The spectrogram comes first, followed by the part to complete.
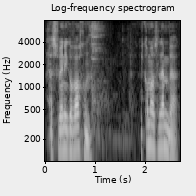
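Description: A man's voice: medium pitch, moderate pace, darkish tone, a little hiss or hum, natural voice. A man acting a weary refugee in a radio play, speaking tersely with matter-of-fact resignation. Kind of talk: German radio drama dialogue.

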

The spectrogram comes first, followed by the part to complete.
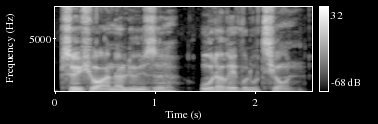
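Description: A man's voice: on the low side, measured pace, darkish tone. A man reading scripted narration for a radio documentary.

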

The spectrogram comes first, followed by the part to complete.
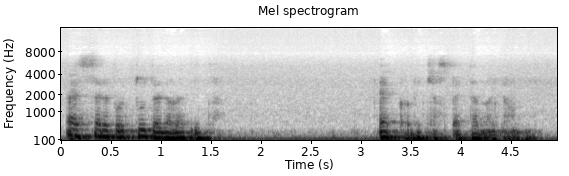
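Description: A woman's voice: a bass voice, animated, unhurried, vocal fry, a little hiss or hum. Impassioned woman, roomy dull radio sound. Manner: impassioned, declamatory. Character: defiant peasant brigand woman, proud, unbroken. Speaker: narrator voicing a brigand woman. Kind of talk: theatrical monologue on radio.

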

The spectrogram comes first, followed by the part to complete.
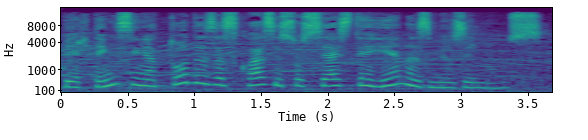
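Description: A stern spirit nun in a radio drama, lecturing visitors in a grave, measured tone. Her voice sits a little high. A music bed runs clearly beneath every line. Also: lively intonation, crowd noise. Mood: solemn. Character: solemn nun spirit, stern female guide.

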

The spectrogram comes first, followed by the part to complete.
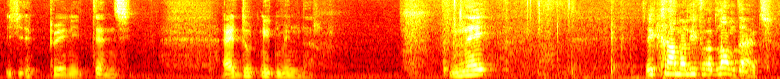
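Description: A man's voice: medium pitch, very animated, slow pace, long pauses. An actor playing a bitter, tormented young male sinner in a television drama, sarcastic and desperate, swinging from muttering to outbursts. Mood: cynical, subdued. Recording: noisy 1970s TV soundtrack.

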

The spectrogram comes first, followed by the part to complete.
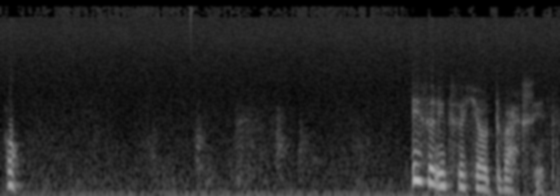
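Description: An actress playing a caring, frank young medical student in a radio drama, earnest and slightly hesitant. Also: female voice, a little high, sing-song, moderate pace, gravelly, full character voice. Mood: friendly, attentive. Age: young adult. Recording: thin, phone-like old radio recording.

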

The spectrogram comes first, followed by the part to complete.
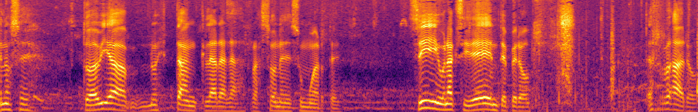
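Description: A man with an Argentine accent playing a grieving, suspicious son in a radio drama, speaking insistently as he thinks aloud. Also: medium pitch. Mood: troubled, doubtful. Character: grieving, suspicious son obsessively investigating his father's death. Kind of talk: Spanish-language radio drama acting. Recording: clear street and traffic noise.

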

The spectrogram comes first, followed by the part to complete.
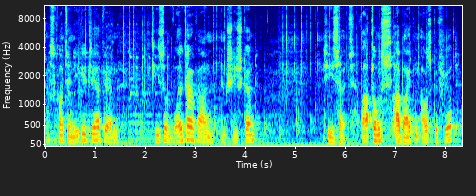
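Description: An actor playing a stern senior homicide detective in a radio play, measured, matter-of-fact and authoritative. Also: male voice, medium pitch, darkish tone, soft background music, natural voice. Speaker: senior police official. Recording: background noise, typewriter clatter. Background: office typing.

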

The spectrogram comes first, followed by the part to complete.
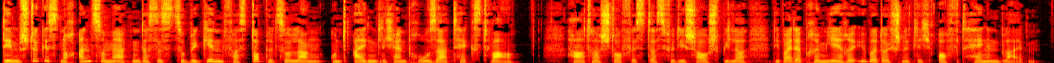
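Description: A woman radio critic reading a scripted theatre review in an articulate, measured and pointed manner. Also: sits low, a little mellow.

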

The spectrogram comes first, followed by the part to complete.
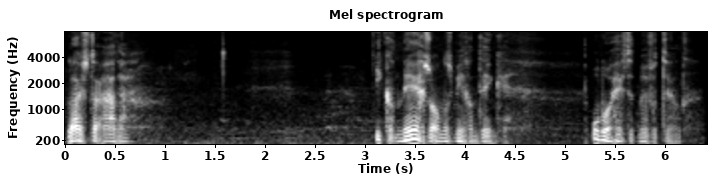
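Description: A man playing a passionate, rationalising lover in a radio drama, with a theatrical, expressive delivery. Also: deep voice, moderate pace, vocal fry. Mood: anguished. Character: passionate, agitated male lover, romantic and rationalising. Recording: loud background ambience.

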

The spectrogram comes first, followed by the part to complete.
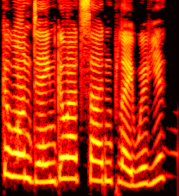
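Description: A woman voicing a sharp-tongued, strict grandmother in an audiobook, with a tart, commanding way of talking. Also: fairly high pitch, sing-song, normal speed, no room sound, studio quality, pitched above the performer's own voice. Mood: exasperated, brisk. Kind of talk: audiobook character reading.

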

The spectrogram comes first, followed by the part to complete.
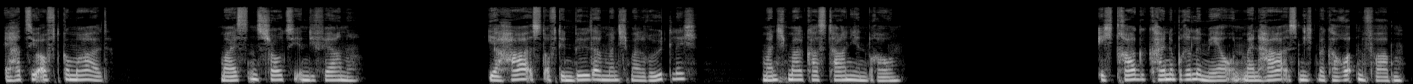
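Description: Pensive young woman, played by an actress, slightly husky. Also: mid-range voice, fairly even intonation, measured pace, pauses often, darkish tone, dry recording, studio quality, natural voice. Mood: reflective, confiding. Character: pensive young woman narrating her estranged family. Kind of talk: introspective radio drama narration.

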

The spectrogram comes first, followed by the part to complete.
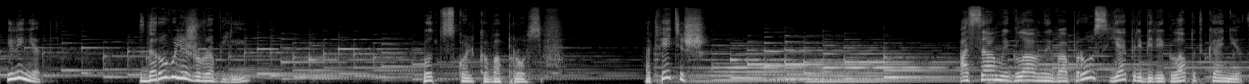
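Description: An actress playing a tender, lovestruck young actress in a radio play, reading her letters aloud in an intimate, wistful manner with pensive pauses. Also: lowish voice, very animated, music in the background. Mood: tender, musing, then longing, playful.

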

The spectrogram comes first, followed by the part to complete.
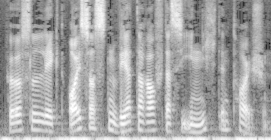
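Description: An actor playing a stiff, insistent master of ceremonies with formal speech in a 1970s radio play. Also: male voice, mid-range voice, normal speed, creaky, bright, forceful tone. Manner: formal, officious.

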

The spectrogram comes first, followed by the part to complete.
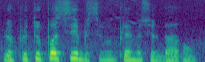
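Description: Plaintive, higher-voiced hapless poacher acted by a man. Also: expressive, quick pace, warm tone, slight background noise, natural voice. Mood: downcast, pleading. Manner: plaintive, theatrical pleading. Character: hapless, pleading male poacher wronged by justice, self-pitying. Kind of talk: French audio drama acting.

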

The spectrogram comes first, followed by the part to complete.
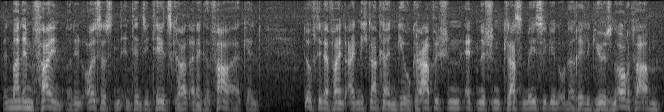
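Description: An actor playing a sardonic physician and state councillor in a radio play, asking probing, ironic questions. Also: male voice, fairly high pitch, fairly even intonation, fairly quick, creaky, fairly bright tone, a little hiss or hum.

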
